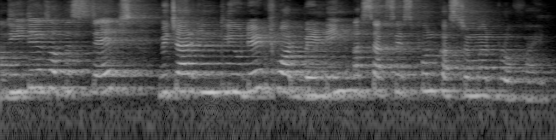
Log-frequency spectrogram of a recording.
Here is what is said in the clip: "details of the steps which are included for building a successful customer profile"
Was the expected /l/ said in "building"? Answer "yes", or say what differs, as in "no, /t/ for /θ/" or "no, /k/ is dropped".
no, /n/ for /l/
